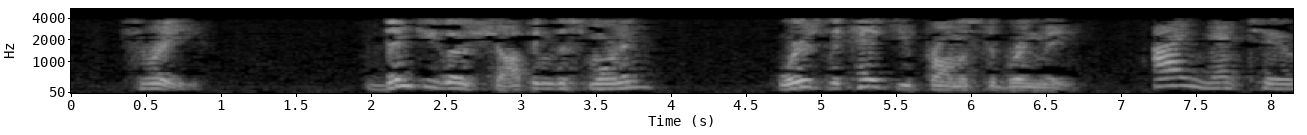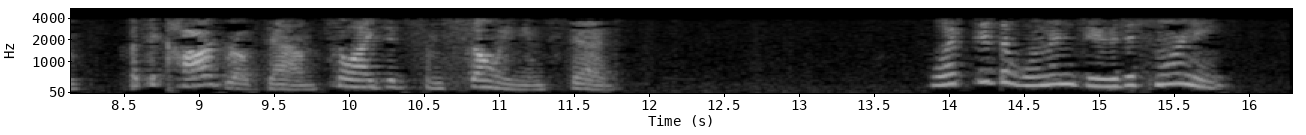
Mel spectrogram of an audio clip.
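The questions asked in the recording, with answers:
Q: What did the woman do this morning?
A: She did some sewing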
